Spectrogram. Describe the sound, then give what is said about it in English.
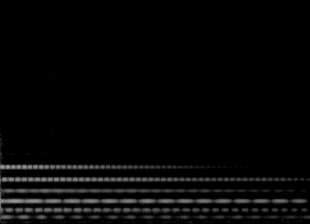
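A bone is struck once with a wooden mallet, leaving a long, bright ring of layered overtones that slowly fades with a gentle wavering pulse. No one speaks. “As I use a harder mallet, like a wooden mallet, then you can hear overtones.”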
